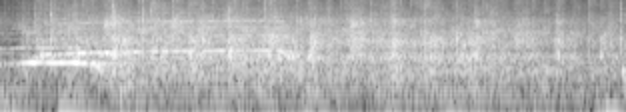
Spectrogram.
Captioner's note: audience applauding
